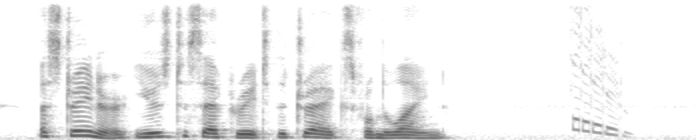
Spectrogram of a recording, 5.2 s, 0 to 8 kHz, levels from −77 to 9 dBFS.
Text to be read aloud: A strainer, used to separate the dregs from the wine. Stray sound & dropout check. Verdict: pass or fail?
fail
